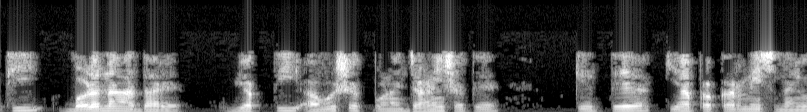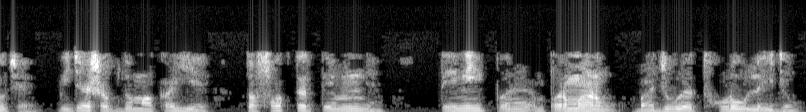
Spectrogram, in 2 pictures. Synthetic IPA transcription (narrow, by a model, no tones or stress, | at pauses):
t̪ʰibəɭnaːd̪ʱaɾe | ʋjək̚t̪iaʋəʃjək̚pəɳed͡ʒaɽ̃iʃəke | ket̪ekjapɾəkaɾnisnajũt͡ʃʰebid͡ʒaʃəbd̪əmãkəɦie | t̪ofəkt̪ət̪emne | t̪enipəɾmaɽ̃ũbad͡ʒuet̪ʰoɽũləid͡ʒəũ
